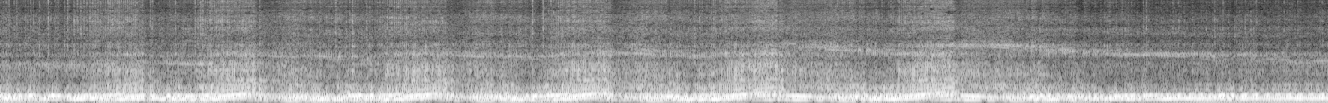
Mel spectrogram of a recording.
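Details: Sequential-transmission car restarted after reinstalling the injectors, one of them treated with penetrant lube to keep it free: repeated throttle blips rise and fall cleanly with no stumble, running evenly on all four cylinders.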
